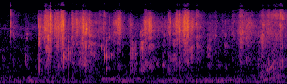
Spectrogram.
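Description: Two dogs, a Siberian husky and a village dog, vocalize back and forth in short, raspy, high-pitched bursts. Yips, whines and snarling breaths come in quick succession, some clipped, some drawn out.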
